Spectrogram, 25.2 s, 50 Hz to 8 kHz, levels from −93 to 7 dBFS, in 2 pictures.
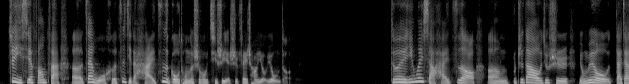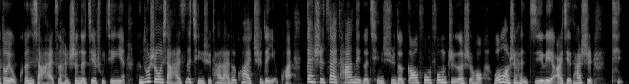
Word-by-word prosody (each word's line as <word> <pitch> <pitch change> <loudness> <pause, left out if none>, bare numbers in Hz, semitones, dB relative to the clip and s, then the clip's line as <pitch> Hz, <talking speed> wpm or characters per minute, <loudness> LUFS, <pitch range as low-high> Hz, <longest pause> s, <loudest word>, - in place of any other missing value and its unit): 这 325 -2 +4
一 245 -4 +4
些 250 +2 +3
方 240 0 +1
法， 225 -4 +2 0.2
呃， 170 +1 0
在 275 +7 +3
我 205 -8 +1
和 180 +1 -2
自 290 +9 -3
己 265 - 0
的 - - -3
孩 - - 0
子 320 -5 +1
沟 170 -3 +3
通 175 +1 -1
的 170 - +1
时 170 - -3
候， 160 0 -2
其 160 +3 -4
实 185 +2 -1
也 160 - 0
是 170 +3 -6
非 175 +1 -1
常 165 -2 -5
有 155 - -4
用 155 -1 -2
的。 - - -19 2.1
对， 260 0 +4
因 275 +4 +2
为 335 0 +5
小 330 - +1
孩 160 0 -3
子 220 +6 -2
哦， 170 -5 +4 0.2
嗯， 180 -1 -1
不 225 - -6
知 240 +3 -3
道 230 -4 +5
就 215 +2 -3
是 190 -4 0 0.2
有 175 - -3
没 195 +7 +3
有 195 -8 +4
大 185 +3 -1
家 195 0 +2
都 215 +1 +2
有 170 -6 +3
跟 205 +5 -1
小 215 - 0
孩 150 0 -2
子 180 +5 -3
很 175 -2 -4
深 205 +4 0
的 205 -2 +2
接 200 +2 -1
触 190 -2 -7
经 195 +3 -2
验， 170 -5 -3 0.2
很 245 -1 +2
多 295 +6 +1
时 305 -4 +2
候 275 -1 +4
小 255 - 0
孩 160 0 -3
子 185 +10 -9
的 270 - 0
情 190 -6 -3
绪 205 +3 -4
它 225 +2 -5
来 175 -4 -2
得 230 +3 -2
快 255 -3 -1
去 255 +5 -6
得 215 -4 +1
也 170 -2 -4
快。 - - -3 0.3
但 295 -2 +3
是 265 -1 -2
在 260 +2 +1
他 240 +1 0
那 245 -3 0
个 180 -2 -1
情 185 +1 -4
绪 195 +5 -5
的 185 -4 0
高 220 +5 +1
峰 230 +1 0
峰 240 +2 +1
值 165 -7 -3
的 190 +2 +2
时 170 -3 -4
候， 170 -1 -1 0.2
往 225 +6 +2
往 240 -6 +5
是 225 +3 -1
很 160 -8 -2
激 190 +5 0
烈， 200 -2 +5
而 180 +2 +2
且 210 +1 0
它 215 +1 -1
是 215 -3 -1 0.3
听 275 +1 -10
205 Hz, 250 characters per minute, -31 LUFS, 180-240 Hz, 2.1 s, 为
